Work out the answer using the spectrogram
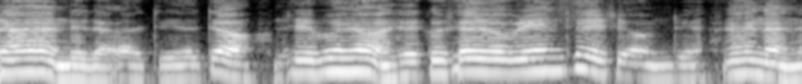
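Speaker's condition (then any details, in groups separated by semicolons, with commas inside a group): Cerebral palsy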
